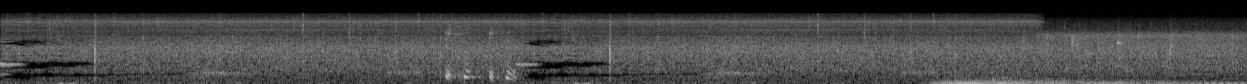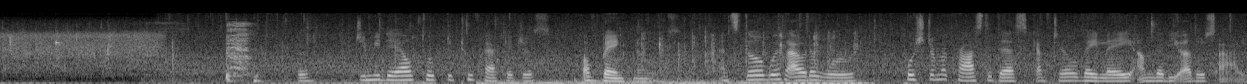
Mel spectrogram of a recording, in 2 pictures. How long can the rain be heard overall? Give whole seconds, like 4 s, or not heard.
25 s.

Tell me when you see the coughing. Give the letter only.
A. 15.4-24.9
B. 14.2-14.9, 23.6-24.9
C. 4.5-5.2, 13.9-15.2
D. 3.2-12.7
C.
